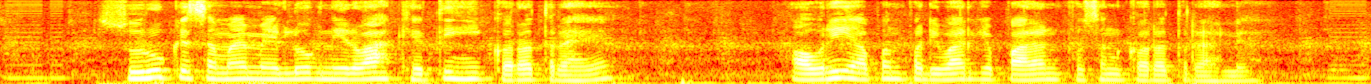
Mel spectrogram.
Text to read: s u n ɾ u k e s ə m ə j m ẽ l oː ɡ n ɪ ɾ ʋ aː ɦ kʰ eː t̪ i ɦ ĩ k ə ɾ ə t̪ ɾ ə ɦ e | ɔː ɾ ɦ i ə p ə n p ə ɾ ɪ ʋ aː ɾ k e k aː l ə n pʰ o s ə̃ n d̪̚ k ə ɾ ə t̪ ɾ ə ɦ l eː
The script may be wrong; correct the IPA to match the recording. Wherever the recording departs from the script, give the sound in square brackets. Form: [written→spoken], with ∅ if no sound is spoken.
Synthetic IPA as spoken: s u [n→∅] ɾ u k e s ə m ə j m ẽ l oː ɡ n ɪ ɾ ʋ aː ɦ kʰ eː t̪ i ɦ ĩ k ə ɾ ə t̪ ɾ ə ɦ e | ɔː ɾ ɦ i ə p ə n p ə ɾ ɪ ʋ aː ɾ k e [k→p] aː l ə n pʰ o s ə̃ n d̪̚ k ə ɾ ə t̪ ɾ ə ɦ l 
